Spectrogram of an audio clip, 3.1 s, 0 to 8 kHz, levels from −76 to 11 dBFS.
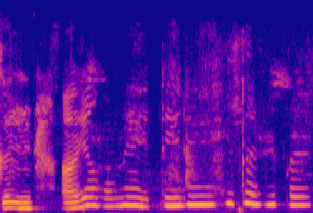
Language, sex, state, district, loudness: Hindi, female, Delhi, New Delhi, -13 LUFS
